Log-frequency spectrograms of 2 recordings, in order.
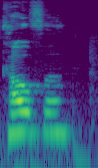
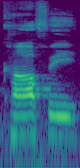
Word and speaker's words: Kofa: I'm your host, Kofa, Kofa, not coffee, not, not Kofi, or any variation thereof. Kofa rhymes with sofa.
